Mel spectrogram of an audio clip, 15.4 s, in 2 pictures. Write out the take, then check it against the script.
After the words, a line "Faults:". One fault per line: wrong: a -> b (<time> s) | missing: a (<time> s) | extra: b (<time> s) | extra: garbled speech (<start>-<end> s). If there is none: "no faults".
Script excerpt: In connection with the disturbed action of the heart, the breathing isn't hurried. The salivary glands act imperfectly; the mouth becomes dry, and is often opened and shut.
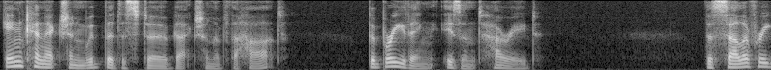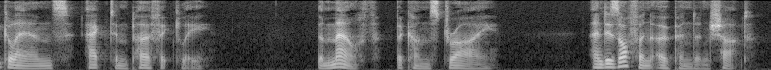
In connection with the disturbed action of the heart, the breathing isn't hurried. The salivary glands act imperfectly; the mouth becomes dry, and is often opened and shut.
Faults:
no faults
